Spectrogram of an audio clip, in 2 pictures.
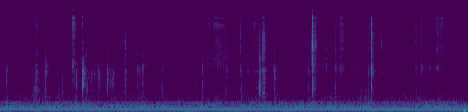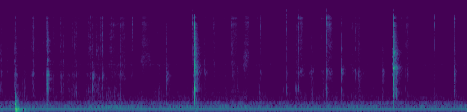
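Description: A hard plastic phone case being handled and fitted onto an iPhone: scattered small clicks and scrapes, a dull knock about halfway through, and two sharp clicks later on as the case goes on. A steady low hum runs underneath.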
